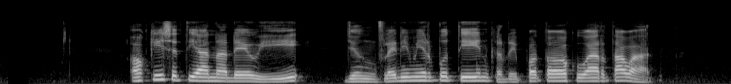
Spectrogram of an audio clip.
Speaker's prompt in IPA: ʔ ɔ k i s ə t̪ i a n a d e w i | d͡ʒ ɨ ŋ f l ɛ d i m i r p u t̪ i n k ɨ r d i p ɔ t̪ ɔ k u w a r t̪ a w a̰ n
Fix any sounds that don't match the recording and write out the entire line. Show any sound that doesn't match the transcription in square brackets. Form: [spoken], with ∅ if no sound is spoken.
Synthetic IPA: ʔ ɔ k i s ə t̪ i a n a d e w i | d͡ʒ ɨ ŋ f l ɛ d i m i r p u t̪ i n k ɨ r d i p ɔ t̪ ɔ k u w a r t̪ a w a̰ n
